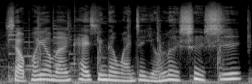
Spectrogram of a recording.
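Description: A woman's voice: medium pitch, fairly quick, over loud music. A woman with a Taiwanese Mandarin accent, narrating a scripted story for children.

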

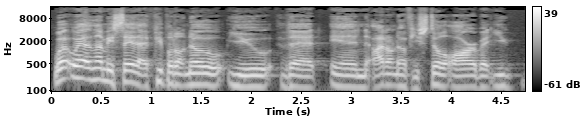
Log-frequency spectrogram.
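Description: A man with an average-pitched voice hosts a conversational interview. He is wordy, working his way around a question and pausing to clarify points for listeners. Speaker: podcast host and author.

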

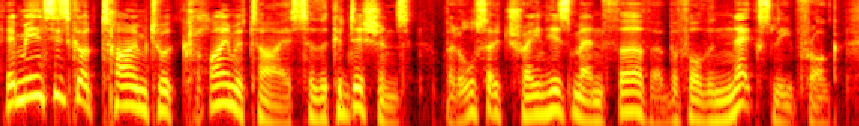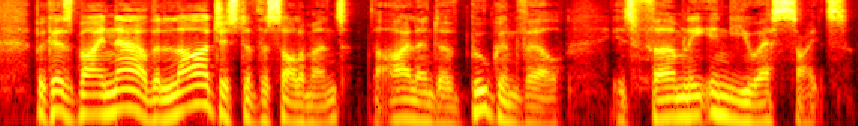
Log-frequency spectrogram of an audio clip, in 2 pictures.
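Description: A man narrates history in a scripted, explanatory way. His pitch moves a lot. The sound is close and dry. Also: brisk, dry recording. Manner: expressive, explanatory.

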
